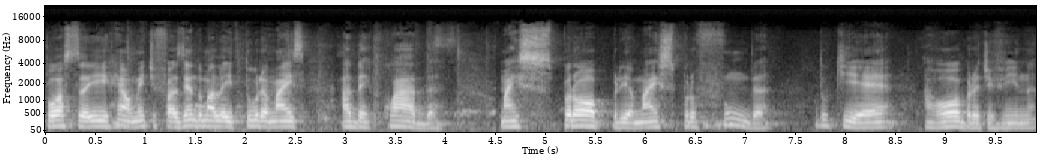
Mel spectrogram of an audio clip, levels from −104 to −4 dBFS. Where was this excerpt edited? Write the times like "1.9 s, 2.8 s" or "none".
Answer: 4.5 s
